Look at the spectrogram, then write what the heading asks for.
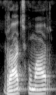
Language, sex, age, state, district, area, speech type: Tamil, male, 30-45, Tamil Nadu, Mayiladuthurai, rural, spontaneous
